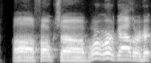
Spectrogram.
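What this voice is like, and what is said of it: Imitates another person's voice. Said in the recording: “My James Stewart impression is not good today either.”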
